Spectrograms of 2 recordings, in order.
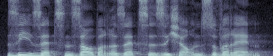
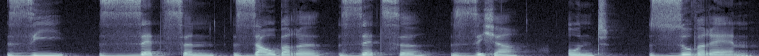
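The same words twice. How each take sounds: First: The sentence is spoken at a faster pace. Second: The sentence is spoken at a slow pace. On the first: "Etwas schneller"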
